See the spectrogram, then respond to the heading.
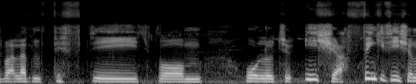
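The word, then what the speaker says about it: Esher: i trained twins by 1150 from waterloo to isha i think if he should not actually i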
